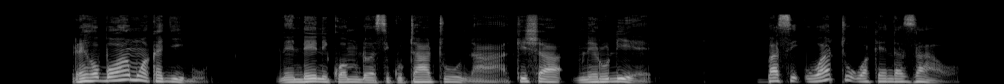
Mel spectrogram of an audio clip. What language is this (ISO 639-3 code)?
swa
